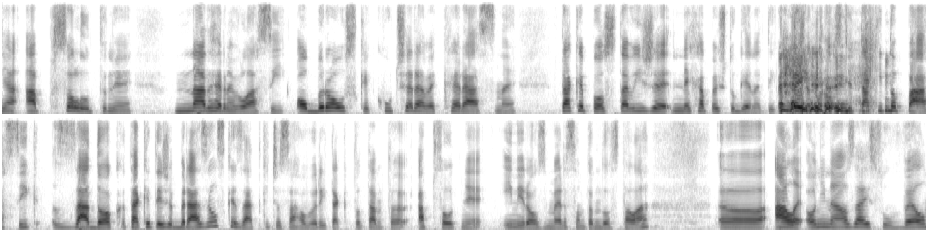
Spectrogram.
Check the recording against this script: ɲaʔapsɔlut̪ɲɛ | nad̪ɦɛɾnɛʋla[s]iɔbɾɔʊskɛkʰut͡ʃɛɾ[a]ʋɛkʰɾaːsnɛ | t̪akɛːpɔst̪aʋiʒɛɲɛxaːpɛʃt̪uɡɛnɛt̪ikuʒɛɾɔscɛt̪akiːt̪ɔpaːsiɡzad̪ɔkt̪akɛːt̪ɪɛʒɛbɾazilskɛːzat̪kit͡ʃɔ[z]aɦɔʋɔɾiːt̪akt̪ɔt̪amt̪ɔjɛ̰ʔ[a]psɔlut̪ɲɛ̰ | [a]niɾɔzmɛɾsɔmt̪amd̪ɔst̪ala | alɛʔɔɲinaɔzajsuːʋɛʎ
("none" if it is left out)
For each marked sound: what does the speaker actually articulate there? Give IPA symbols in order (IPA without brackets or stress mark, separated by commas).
s, a, s, a, i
